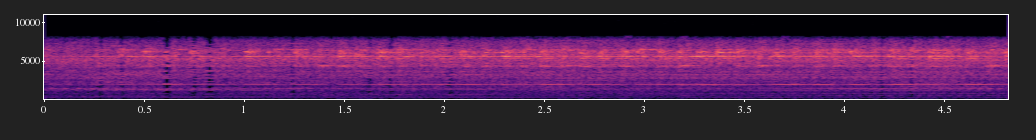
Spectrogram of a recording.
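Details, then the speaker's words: Homemade Kelvin-replenisher-style high-voltage induction generator after cleaning and modified collector pads: clear high bell tones ringing two or three strikes a second over a steady hum; Franklin's bells running strongly, no longer struggling. "that's not struggling that's running very well"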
